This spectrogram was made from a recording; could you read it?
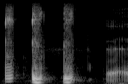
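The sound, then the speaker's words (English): A voice imitates fart noises: three short, sputtering blasts in quick succession, then a longer buzzing raspberry trailing off at the end, used as the sound of pirates sliding down a rope. “Why is it making a fart noise?”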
